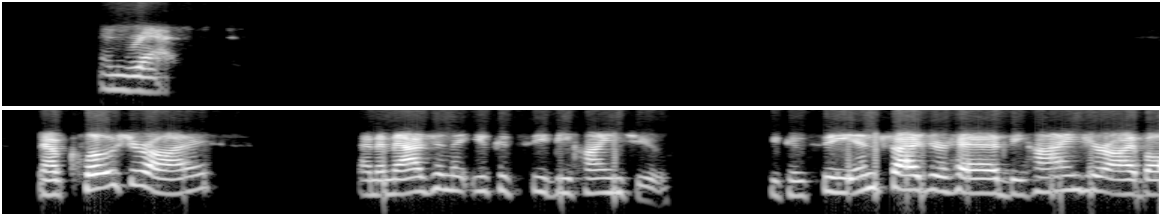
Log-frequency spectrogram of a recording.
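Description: A woman speaks clearly over an online call, giving instructions in short bursts.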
